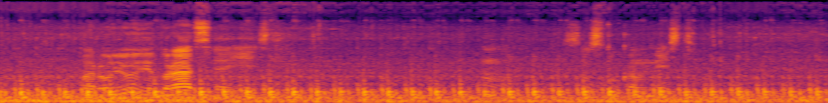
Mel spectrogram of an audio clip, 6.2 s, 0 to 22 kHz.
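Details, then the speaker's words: Honda Fit G3 coasting off throttle with brake released: loose uneven knock about three a second over road noise; stops when braking, returns on brake release; source unknown. Knock when coasting off throttle. "При сбросе газа появляется стук. Вот газ сбрасываю. Вот сбрасываю газ. При торможении пропадает, при отпуске тормоза опять начинается."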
